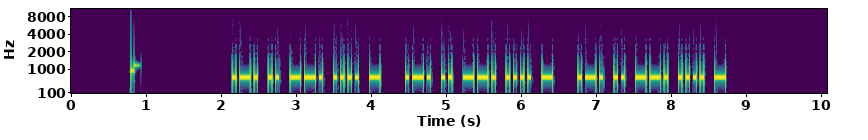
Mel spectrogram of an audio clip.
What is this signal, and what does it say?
Morse code, heard as a keyed tone, about 25 wpm, 700 Hz. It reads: RIGHT RIGHT RIGHT
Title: Top 500 Words Repeated 25wpm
